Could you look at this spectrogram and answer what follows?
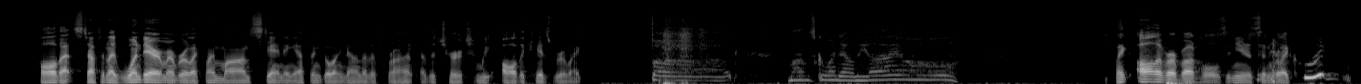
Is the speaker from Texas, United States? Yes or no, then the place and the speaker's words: yes; San Antonio, Texas, United States; I was in San Antonio all the way. So I say I'm from San Antonio because I spent the most time there.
